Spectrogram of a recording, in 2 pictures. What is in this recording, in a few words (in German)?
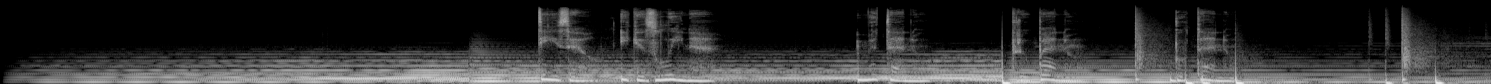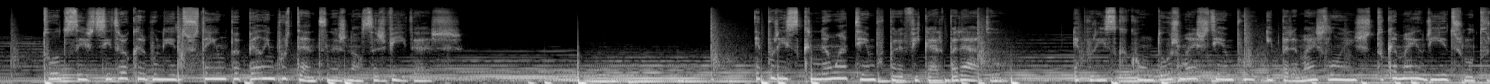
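Portuguese, Werbung Sanft; Fremdtake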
